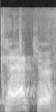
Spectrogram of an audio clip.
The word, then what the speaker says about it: character: 다음에 John with good character.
